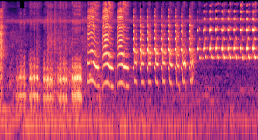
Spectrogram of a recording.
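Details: Myna song used as a lure to draw replies from other mynas: nasal, harmonic notes in quick series, shifting to rapid upswept chips and ending in a fast, even, high trill of ringing notes.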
